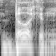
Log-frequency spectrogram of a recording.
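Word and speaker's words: Billikens: Oh, the I don't know how to even pronounce it. Bilicans.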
